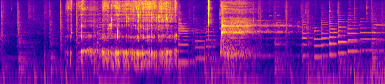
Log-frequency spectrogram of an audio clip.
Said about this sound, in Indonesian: ya udahlah permisi seruput kopi lagi lah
